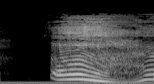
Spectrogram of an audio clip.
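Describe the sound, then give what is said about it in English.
A single long yawn from one person, rising in pitch then sliding down into a low groaning drawl before lifting again at the end, fairly loud with no talk around it. “I think the yawning.”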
